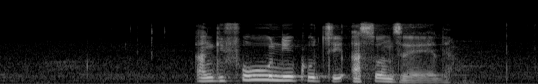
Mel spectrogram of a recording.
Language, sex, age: Swati, male, 25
